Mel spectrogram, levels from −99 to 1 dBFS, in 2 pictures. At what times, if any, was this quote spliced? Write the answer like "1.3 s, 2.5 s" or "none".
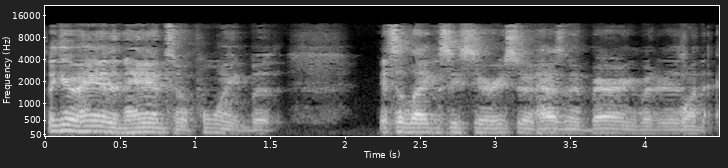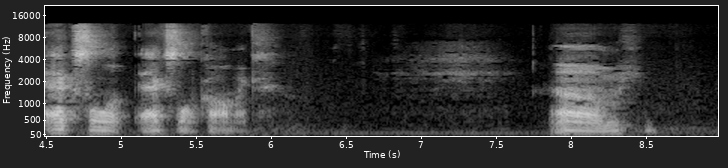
4.2 s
